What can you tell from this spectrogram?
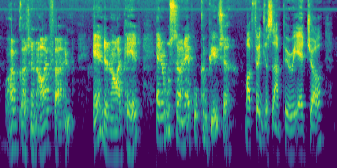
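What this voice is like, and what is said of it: New Zealand accent. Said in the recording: “New Zealand accent of the week”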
